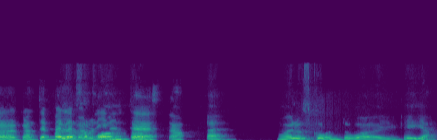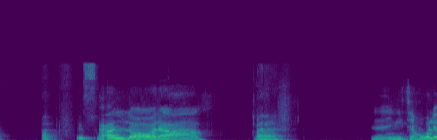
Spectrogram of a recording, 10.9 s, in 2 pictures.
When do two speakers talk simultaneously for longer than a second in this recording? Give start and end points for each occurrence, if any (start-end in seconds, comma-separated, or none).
0.7-1.9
